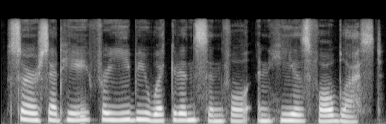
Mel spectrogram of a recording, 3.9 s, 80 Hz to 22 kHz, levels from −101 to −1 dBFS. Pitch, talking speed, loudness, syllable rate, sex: 205 Hz, 215 wpm, -15 LUFS, 4.6 syllables/s, female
